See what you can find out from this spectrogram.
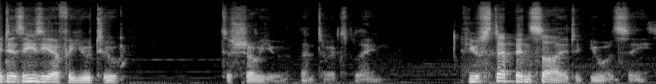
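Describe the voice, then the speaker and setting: A man uses a put-on character voice at a fairly low pitch, with long, frequent pauses. Faint music plays in the background. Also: moderate pace. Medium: actual play. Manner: archaic, measured.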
